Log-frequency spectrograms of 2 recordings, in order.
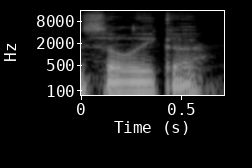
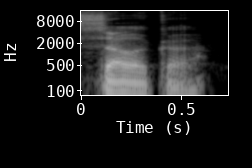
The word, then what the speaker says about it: Celica: it hang on and why do you keep saying Celica it's Celica it's pronunciation differences I know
